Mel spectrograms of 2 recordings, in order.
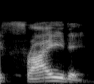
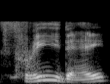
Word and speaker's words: Friday: don't work then but people are trying to say Friday Friday bareness not free day a free day would be India Libre so don't confuse Friday and three-day just remember the verb to fry fish and indeed it's an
